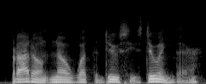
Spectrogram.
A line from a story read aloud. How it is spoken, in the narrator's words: growled Harris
